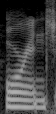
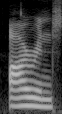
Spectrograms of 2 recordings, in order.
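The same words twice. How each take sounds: First: It is said with a Californian accent. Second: It is said with a New Jersey accent. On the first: "I grew up in California" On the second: "my mom's from New Jersey"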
